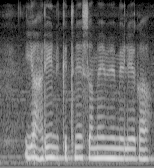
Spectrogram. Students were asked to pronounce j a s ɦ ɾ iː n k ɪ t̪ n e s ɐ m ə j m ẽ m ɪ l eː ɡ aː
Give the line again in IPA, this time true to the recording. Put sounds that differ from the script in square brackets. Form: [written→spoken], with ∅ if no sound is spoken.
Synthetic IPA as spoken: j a [s→∅] ɦ ɾ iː n k ɪ t̪ n e s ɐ m ə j m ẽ m ɪ l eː ɡ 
